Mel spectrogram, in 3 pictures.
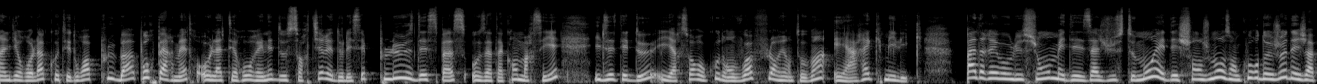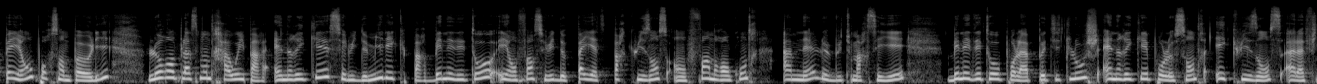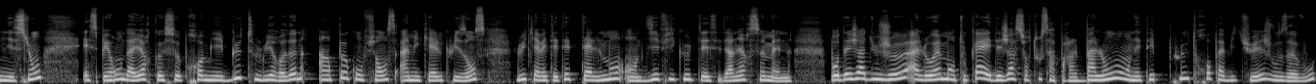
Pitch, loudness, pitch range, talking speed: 215 Hz, -20 LUFS, 195-250 Hz, 210 wpm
